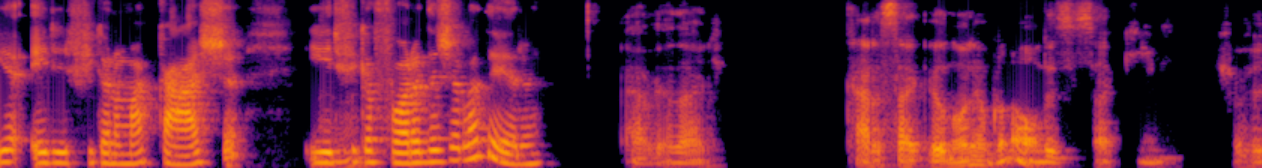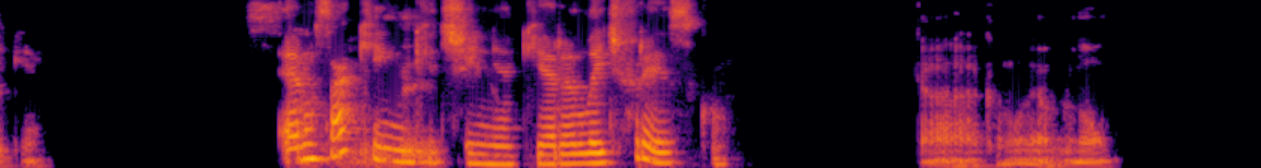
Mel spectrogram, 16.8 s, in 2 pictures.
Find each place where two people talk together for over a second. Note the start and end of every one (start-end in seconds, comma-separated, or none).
10.3-11.7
